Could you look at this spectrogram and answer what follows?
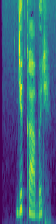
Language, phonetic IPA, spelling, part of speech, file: Russian, [dʲɪˈkab(ə)rʲ], декабрь, noun, Ru-декабрь.ogg
- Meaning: December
